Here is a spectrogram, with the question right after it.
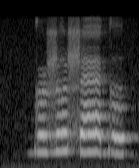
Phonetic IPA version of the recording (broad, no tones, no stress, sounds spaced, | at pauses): ɡ ə˞ ʐ ə ʂ æ ɡ ə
